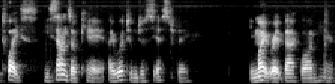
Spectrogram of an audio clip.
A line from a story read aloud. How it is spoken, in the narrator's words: said Harry softly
